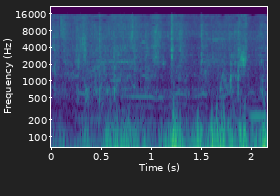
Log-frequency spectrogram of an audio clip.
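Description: A pair of bullocks plodding through mud and puddles with a loaded cart: irregular splashing, squelching hoof steps and knocks from the cart.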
